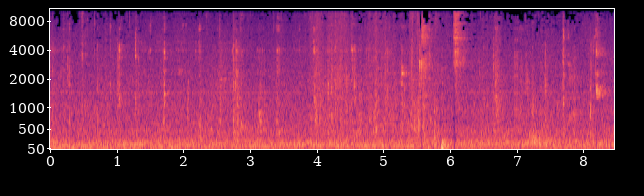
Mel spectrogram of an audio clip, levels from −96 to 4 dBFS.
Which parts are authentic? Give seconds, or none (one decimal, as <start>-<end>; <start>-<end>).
0.0-7.0; 7.8-8.5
